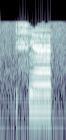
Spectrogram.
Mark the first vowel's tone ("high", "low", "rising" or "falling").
high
